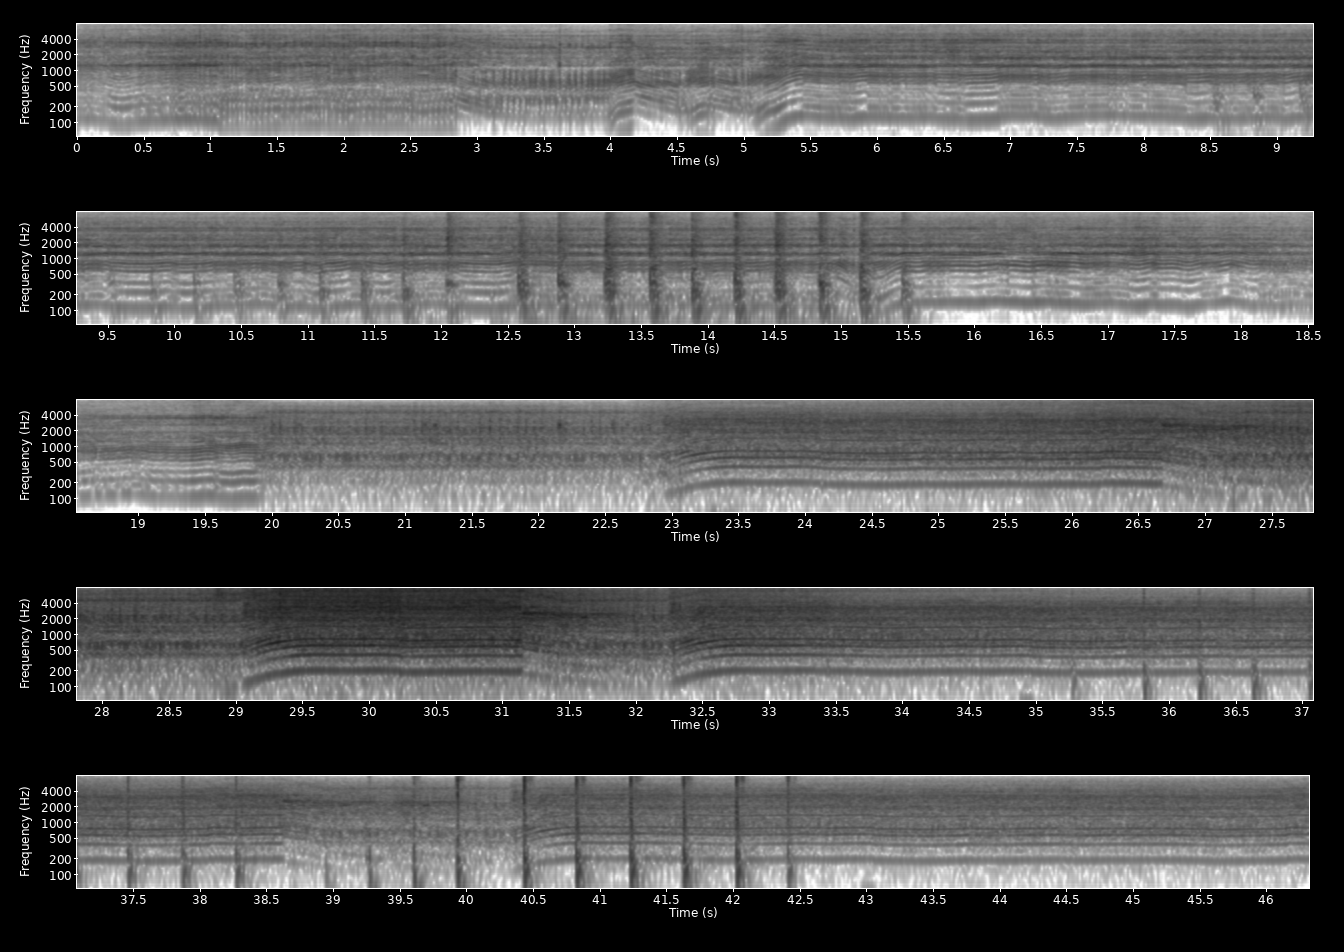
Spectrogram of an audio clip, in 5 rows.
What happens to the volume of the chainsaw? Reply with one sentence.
The volume of the chainsaw goes up, then down.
